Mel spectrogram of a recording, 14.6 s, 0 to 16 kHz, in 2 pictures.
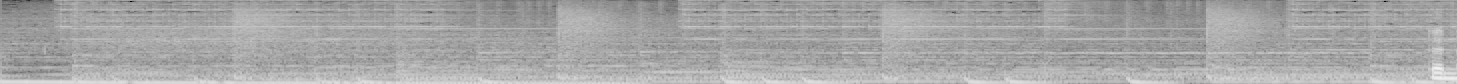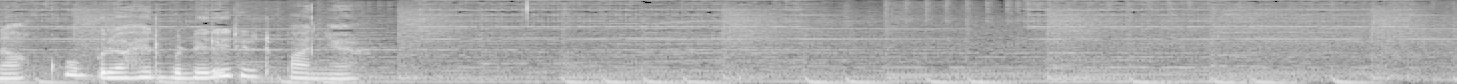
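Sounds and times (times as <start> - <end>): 
droning background of music or ambience: 0.0 - 14.5
telephone ringing: 0.3 - 14.5
speech: 7.2 - 9.2.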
